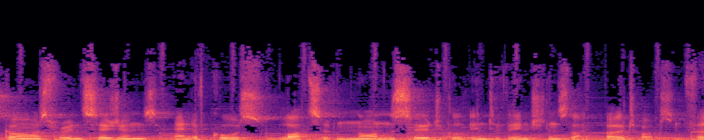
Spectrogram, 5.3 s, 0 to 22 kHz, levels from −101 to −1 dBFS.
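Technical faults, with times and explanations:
Nothing technical stands out here; it's a good listen with no problems to flag at any point.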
